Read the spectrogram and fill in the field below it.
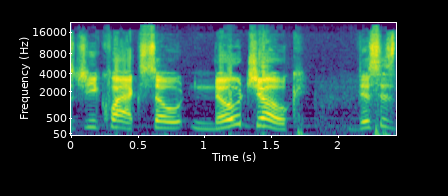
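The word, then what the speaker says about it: GQuuuuuuX: and sunrise are producing Mobile Suit Gundam G okay pronounced as G quack so no joke this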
